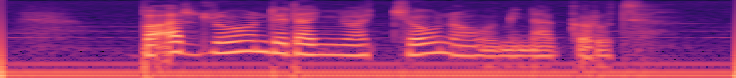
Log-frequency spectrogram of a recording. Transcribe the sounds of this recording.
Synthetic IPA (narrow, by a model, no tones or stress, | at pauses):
b̥əʔad̪lo̞ɨnd̪əd̪aɲːwat͡ʃːɛwnəwjɛ̰mːinːa̰ɡːəɾṵt̪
